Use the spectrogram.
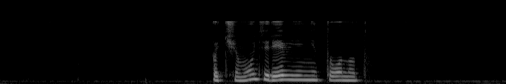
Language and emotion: Russian, neutral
